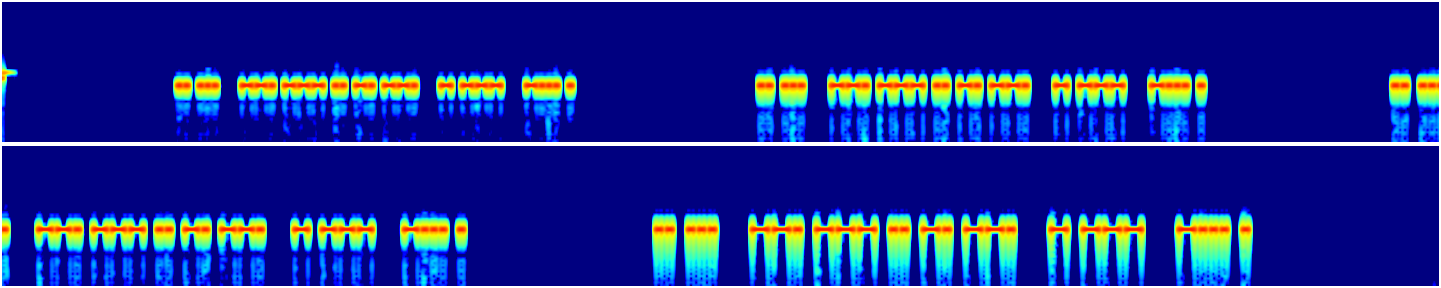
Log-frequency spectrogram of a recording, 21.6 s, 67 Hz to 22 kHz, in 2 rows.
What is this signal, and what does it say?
Morse code, heard as a keyed tone, about 36 wpm, 700 Hz. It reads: IS GOING TO BE IS GOING TO BE IS GOING TO BE IS GOING TO BE
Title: Speed-Racing - Sets of 4 Words 30wpm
